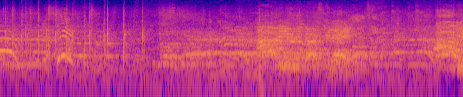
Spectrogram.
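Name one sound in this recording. A crowd of people shouts and talks loudly nearby outdoors.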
